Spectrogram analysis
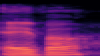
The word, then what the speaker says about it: Eva: Would be Eva with the European pronunciation.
